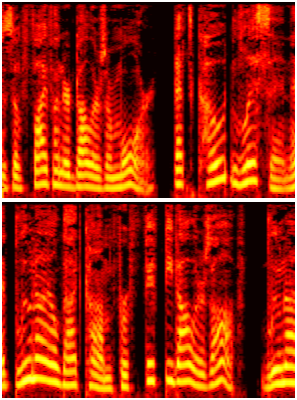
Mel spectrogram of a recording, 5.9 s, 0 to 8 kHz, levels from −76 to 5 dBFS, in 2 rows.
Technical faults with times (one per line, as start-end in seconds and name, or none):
none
